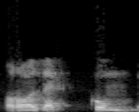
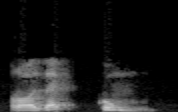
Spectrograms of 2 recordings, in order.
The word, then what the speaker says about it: رزقكم: إذن يقرأ الإمام السوسي عن أبي عمرو بإضغام القاف والكاف هكذا، رازاكم إضغام كامل، رازاكم، تدخل القاف في الكاف فلا يوجد أثر لها، ننطق ننطق كاف مشددة، رازاكم.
